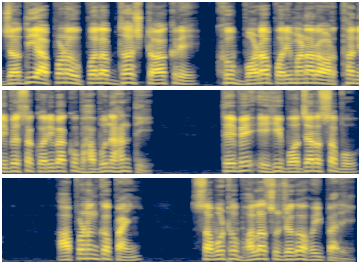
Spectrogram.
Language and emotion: Odia, neutral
